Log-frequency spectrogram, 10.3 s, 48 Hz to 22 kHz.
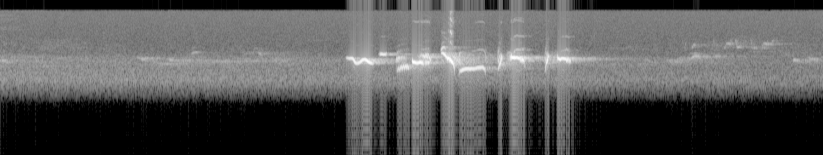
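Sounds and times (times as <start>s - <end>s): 
common blackbird warbling fluting whistles: 1.7s - 3.7s, 4.3s - 10.2s.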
